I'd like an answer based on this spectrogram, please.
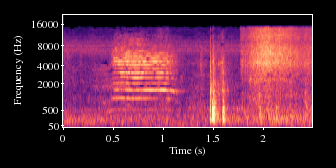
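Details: Backyard farm goat calls in the morning before release: one wavering, strongly harmonic bleat of about half a second, followed by sharp clattering knocks and a burst of rustling noise.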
